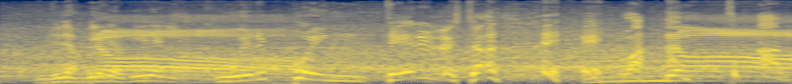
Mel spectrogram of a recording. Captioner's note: laugh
